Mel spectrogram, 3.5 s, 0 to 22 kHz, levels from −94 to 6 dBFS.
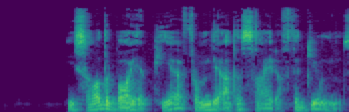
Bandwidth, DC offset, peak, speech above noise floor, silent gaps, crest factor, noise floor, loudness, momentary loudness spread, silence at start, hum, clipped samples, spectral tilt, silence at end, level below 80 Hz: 16.5 kHz; under 0.1%; 0 dBFS; 62 dB; none; 22 dB; -85 dBFS; -21 LUFS; 11 LU; 0.7 s; none; under 0.1%; -2.5 dB/octave; 0 s; -56 dBFS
